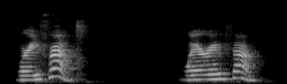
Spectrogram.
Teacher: open-ended questions, you would ask it like a statement. You'd go up and then you would go down.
